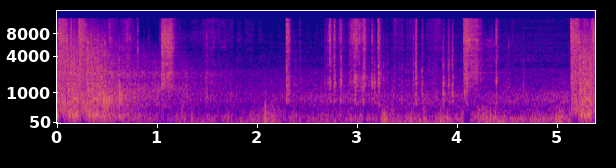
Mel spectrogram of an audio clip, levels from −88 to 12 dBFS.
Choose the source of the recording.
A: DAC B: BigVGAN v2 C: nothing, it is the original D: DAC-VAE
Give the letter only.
C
